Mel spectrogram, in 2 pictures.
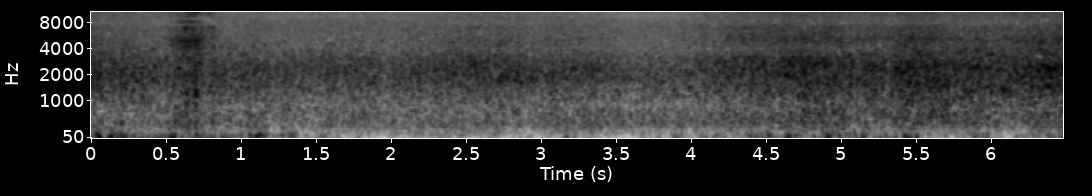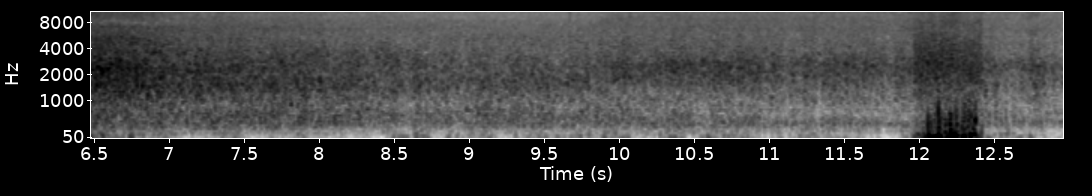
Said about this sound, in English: Some pretty dope wind down here.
